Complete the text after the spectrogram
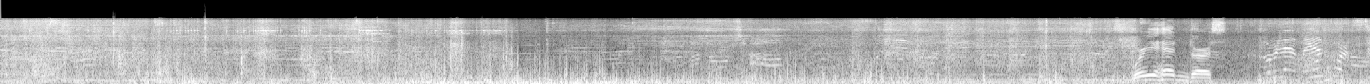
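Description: A winch clicks as a man cranks it.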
